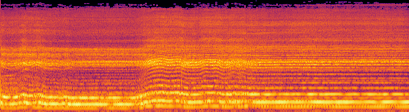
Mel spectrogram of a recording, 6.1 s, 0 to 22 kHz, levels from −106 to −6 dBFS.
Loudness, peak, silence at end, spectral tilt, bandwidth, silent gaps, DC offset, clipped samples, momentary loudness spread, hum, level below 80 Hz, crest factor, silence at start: -12 LUFS; 0 dBFS; 0 s; -4 dB/octave; 20 kHz; none; under 0.1%; under 0.1%; 3 LU; none; -48 dBFS; 12 dB; 0 s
